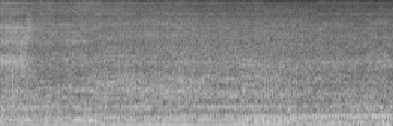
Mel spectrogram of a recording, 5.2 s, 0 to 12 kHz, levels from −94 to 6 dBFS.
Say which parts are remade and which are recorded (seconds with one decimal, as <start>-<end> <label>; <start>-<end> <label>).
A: 0.0-0.4 recorded; 0.4-3.5 remade; 3.5-4.2 recorded; 4.2-5.2 remade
